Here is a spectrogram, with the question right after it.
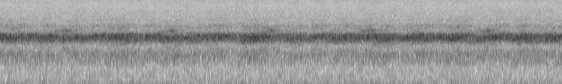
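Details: Massed frog chorus at night, the frogs abundant after back-to-back wet years; a steady, high, ringing trill from many animals at once, with a few brighter notes standing out briefly.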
